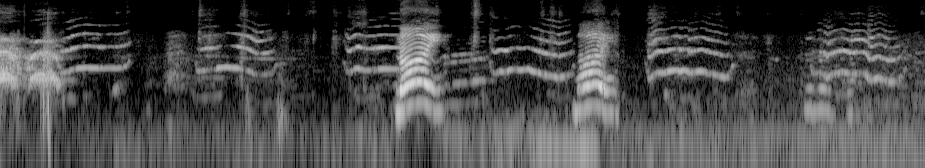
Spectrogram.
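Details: Newborn puppy from the Philippines calling out for help: uneven, high, wavering squeals with gaps between them, two louder strained cries in the middle, and a faint low hum underneath.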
